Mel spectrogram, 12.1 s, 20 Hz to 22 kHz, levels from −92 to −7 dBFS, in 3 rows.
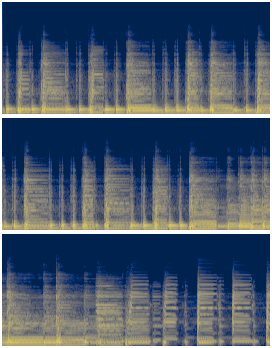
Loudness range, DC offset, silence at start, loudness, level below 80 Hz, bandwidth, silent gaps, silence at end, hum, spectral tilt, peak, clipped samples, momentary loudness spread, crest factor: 2 LU; under 0.1%; 0 s; -26 LUFS; -44 dBFS; 5.6 kHz; none; 0 s; none; -9 dB/octave; -8 dBFS; under 0.1%; 6 LU; 18 dB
